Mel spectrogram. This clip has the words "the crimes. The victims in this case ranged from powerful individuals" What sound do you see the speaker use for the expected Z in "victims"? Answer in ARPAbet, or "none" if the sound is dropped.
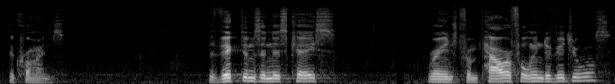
Z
